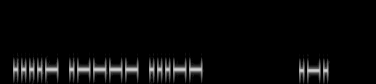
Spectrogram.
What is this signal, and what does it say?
Morse code, heard as a keyed tone, about 30 wpm, 700 Hz. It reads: 413 R
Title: Worked All Europe DX Contest - QTC Exchange - 30wpm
